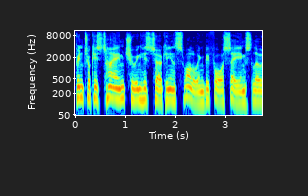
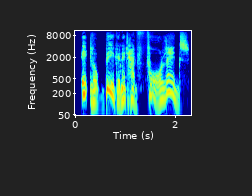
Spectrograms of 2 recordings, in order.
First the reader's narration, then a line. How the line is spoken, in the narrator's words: said Harry, struck by a sudden thought and lowering his voice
